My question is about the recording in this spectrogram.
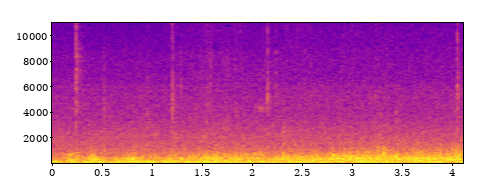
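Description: Wind buffeting the microphone of a phone filming outdoors: a steady rumbling noise.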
